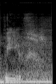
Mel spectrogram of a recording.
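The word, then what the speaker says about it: Kyiv: massive troop motion towards the beef okay that's the right way to say it okay i want to make sure i get that because i know it's not kia vs keith yeah so um any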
